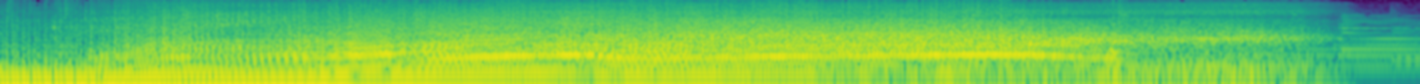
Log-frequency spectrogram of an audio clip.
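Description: Ford Edge with a custom exhaust fitted with bypass valves pulling away hard. The exhaust note climbs in pitch, drops once at a gear change, climbs again and fades as the car drives off. Background music starts near the end.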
